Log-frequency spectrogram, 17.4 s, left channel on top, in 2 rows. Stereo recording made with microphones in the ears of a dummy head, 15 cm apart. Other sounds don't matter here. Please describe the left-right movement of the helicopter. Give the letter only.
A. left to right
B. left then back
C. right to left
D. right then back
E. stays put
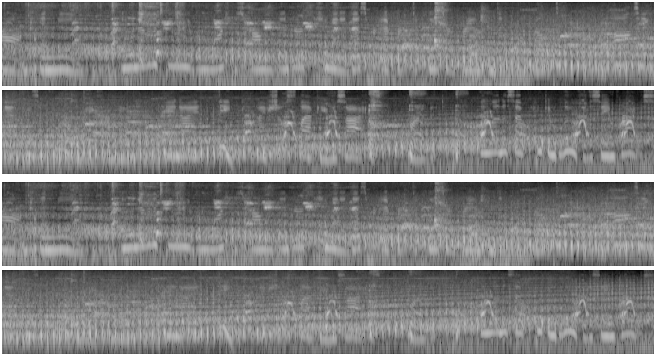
A.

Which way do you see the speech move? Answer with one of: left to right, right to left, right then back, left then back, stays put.
stays put.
